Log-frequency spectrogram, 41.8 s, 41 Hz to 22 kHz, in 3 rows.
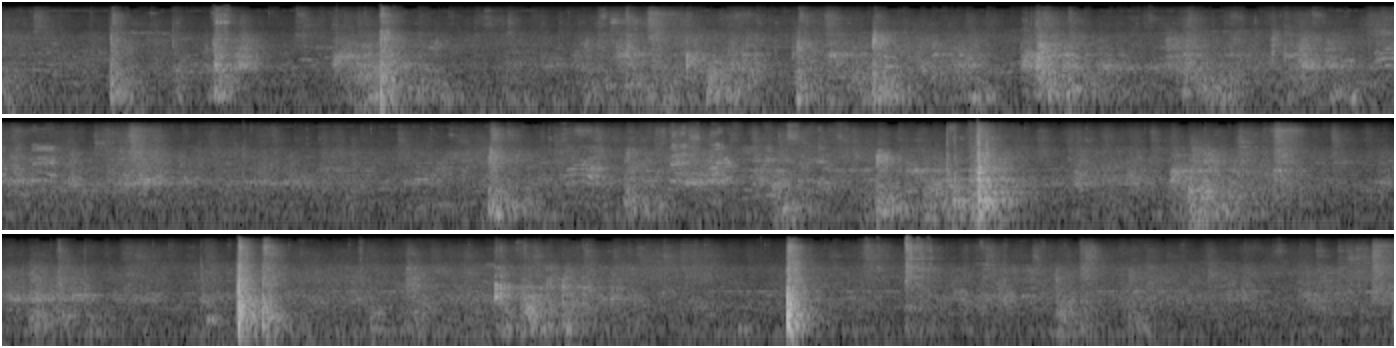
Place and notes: Brookpark Rd, Cleveland, OH, USA - Rollhouse Parma
At the bowling alley with the recorder on the table behind the lane while playing a full game.
2 February 2022, 18:30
